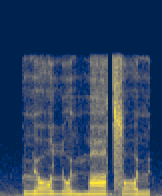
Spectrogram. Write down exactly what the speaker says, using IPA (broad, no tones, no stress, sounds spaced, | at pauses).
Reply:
lʲ ɔ ʎ o lʲ m a d͡z ɔ lʲ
